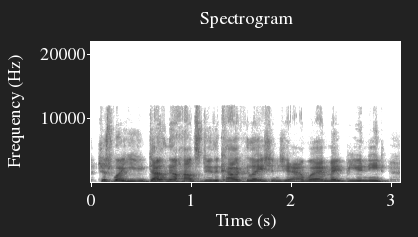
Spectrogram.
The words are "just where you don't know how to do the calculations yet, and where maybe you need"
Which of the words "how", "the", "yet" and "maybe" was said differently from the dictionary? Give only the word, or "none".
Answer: yet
